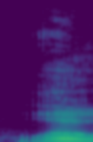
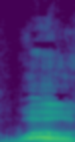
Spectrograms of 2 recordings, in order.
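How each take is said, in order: First: It sounds heavy and solemn, like a judgment. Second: It sounds startled and surprised.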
